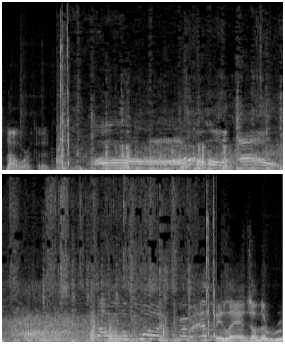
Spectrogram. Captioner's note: exclaiming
